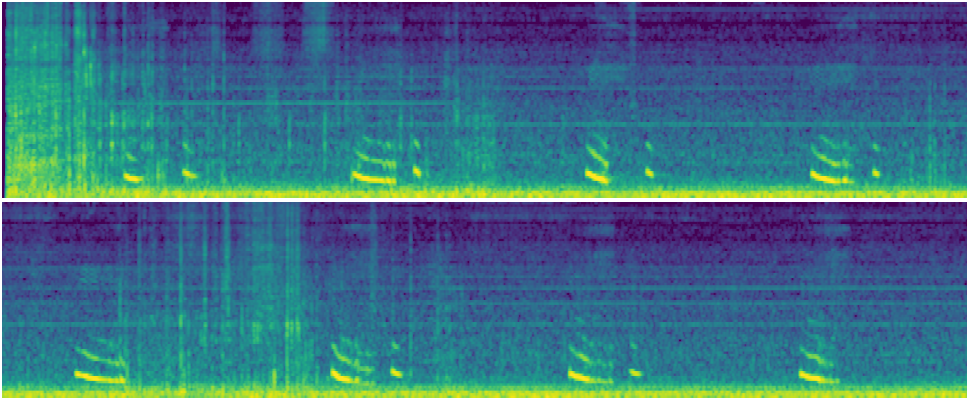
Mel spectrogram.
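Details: A sleeping puppy gives a squeaky snore: short high, falling squeaks, each often trailed by a fainter second squeak, returning roughly every two to two and a half seconds over a steady low indoor hum.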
